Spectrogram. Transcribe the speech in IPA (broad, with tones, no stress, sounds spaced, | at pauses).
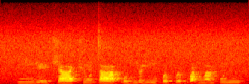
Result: i˧ ɲ eː˨ t͡ʃ aː˨ t͡ʃ ũ˧ t aː˨˦ b o˨ ɲ ə˦ j ĩ˨ p ə˧ ɓ ə˧ ɡʷ a˨ ɡʷ ã˨ kʷ ĩ˧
